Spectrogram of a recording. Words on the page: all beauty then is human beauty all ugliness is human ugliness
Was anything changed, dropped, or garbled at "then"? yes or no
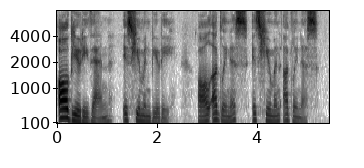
no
